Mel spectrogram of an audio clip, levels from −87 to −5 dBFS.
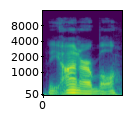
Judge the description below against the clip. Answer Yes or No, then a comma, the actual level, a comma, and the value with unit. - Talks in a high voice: No, very low, 95 Hz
